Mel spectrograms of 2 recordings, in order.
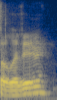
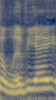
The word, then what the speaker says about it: Olivier: is it the the is it just Olivia I think it's Olivier in the commentator said Oliver foreign which I don't think is right man Olivier SAR I think it's how you say his name that's the three guys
